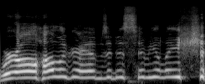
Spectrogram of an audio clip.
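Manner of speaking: high, loud mocking voice.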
